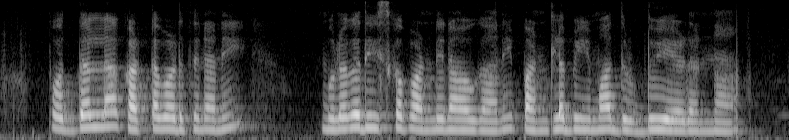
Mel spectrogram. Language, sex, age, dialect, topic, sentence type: Telugu, female, 25-30, Telangana, banking, statement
